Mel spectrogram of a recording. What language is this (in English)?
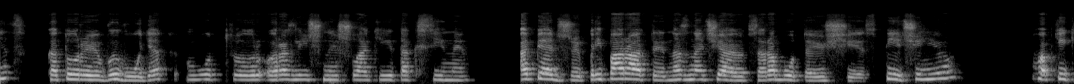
Russian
